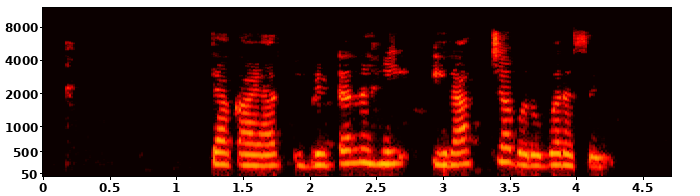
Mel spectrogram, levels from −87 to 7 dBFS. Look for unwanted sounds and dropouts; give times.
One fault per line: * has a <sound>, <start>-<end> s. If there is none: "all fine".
all fine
